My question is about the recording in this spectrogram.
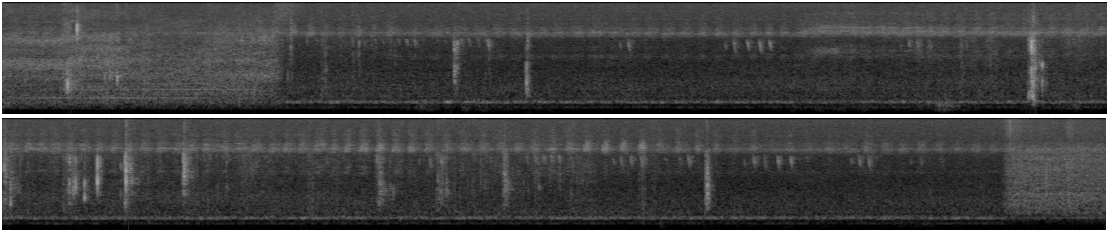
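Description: Steady insect buzz outdoors, with scattered light clicks and crunches of footsteps on dry dirt and pine needles; the sharpest click comes about halfway through.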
